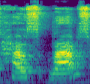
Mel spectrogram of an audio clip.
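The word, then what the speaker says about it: Haus Labs: It is called House Labs, but it's spelled H-A-U-S.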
